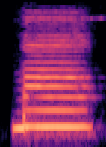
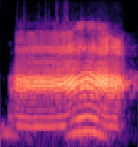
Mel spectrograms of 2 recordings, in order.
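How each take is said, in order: First: The pitch stays high and level. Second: The pitch falls and then rises. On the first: It means mother. "tiene el número uno porque es primer tono" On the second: It means horse. "es un tono que baja y vuelve a subir"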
